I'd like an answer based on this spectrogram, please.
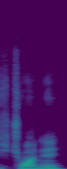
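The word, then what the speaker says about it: Tshwane: chinese or pretoria like it's fine it's officially chuane but like it doesn't matter people lost their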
